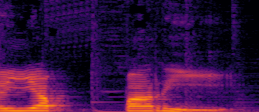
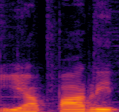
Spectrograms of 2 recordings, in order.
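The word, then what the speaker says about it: やっぱり: snake kita skip dulu ada juga Yap pari japari Yap pari bukan ia pari tapi yappari Nah di sini juga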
